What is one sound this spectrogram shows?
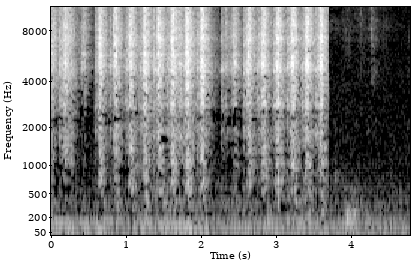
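A stiff brush scrubs quickly back and forth.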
